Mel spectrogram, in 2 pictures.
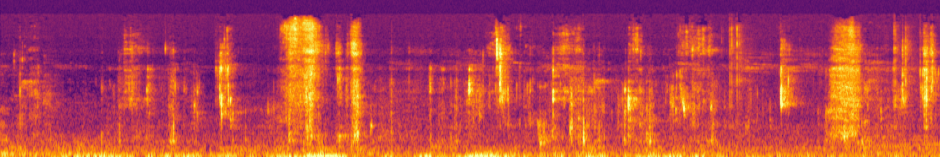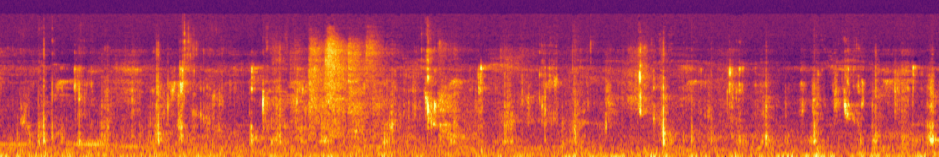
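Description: A person chewing and biting mouthfuls of fried instant noodles with sliced bitter melon, with many short crisp crunches scattered throughout.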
